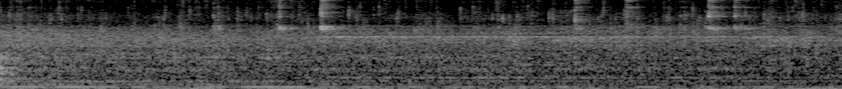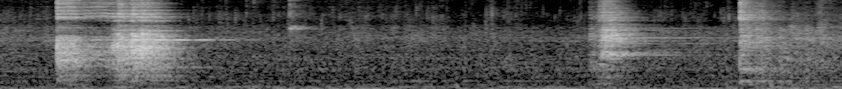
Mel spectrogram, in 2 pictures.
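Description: Chilli soybean with capsicum and onion is stirred in a pan, heard as a quiet background followed by a few loud metallic scrapes and clanks of the spoon against the pan, spaced apart near the end.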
